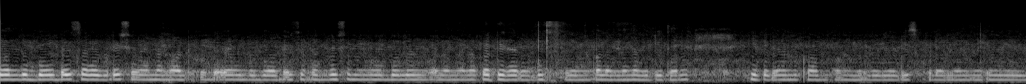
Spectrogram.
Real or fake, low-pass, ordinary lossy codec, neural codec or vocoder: fake; none; none; codec, 16 kHz, 4 kbps, FreqCodec, smaller model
